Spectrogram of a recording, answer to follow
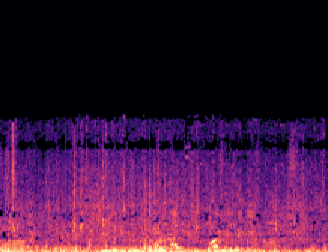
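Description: A pickup truck being pushed by hand, its tyres rolling over cobblestone paving with a low, uneven rumble, with short indistinct vocal sounds.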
